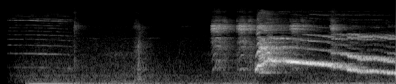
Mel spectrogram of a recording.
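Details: Cocker spaniel named DeeDee reacting to a squeaky toy sound: faint high squeaks early on, then a loud drawn-out howling whine that starts high and slides steadily downward over about a second.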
